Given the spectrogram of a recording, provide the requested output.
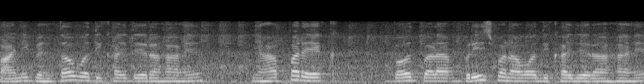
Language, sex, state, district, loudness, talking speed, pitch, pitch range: Hindi, male, Chhattisgarh, Balrampur, -16 LUFS, 175 wpm, 150 Hz, 145-160 Hz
